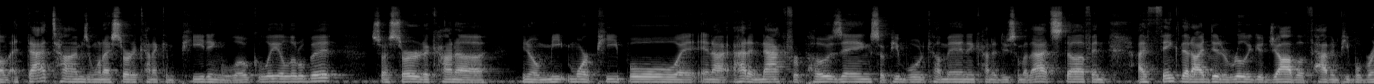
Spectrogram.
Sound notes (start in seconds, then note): none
